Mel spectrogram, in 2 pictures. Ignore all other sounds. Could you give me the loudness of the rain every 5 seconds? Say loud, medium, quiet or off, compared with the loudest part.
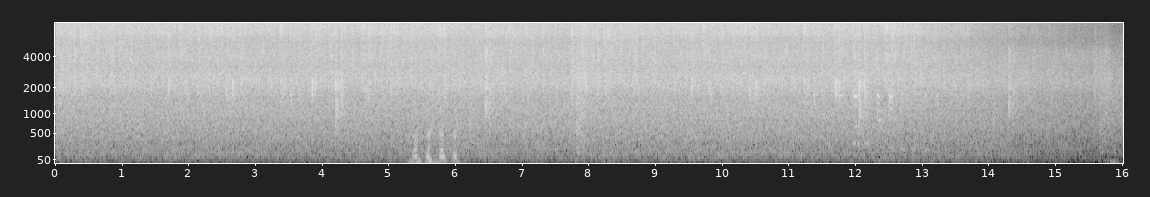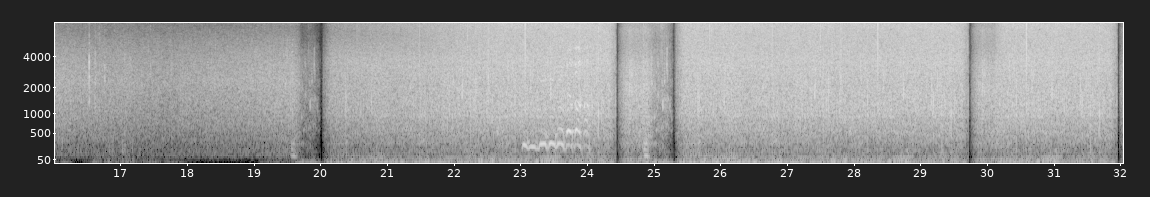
loud, loud, loud, quiet, loud, loud, loud.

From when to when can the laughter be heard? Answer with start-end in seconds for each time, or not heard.
5.3-6.0, 11.8-13.2, 23.0-24.1.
